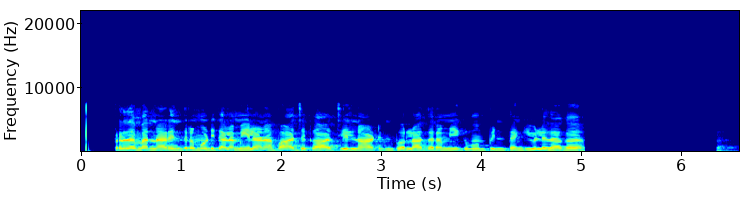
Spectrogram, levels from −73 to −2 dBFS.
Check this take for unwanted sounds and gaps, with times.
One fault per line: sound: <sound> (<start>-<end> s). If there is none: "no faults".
no faults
